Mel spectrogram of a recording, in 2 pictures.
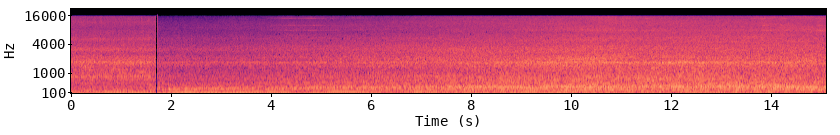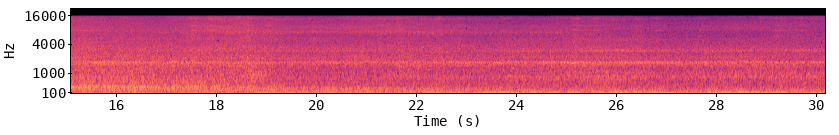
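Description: Diesel train running, a steady engine drone over an uneven low throb, growing louder through the middle and easing off again, with a faint steady high whine.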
